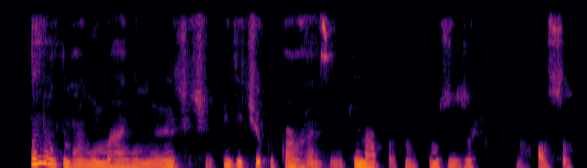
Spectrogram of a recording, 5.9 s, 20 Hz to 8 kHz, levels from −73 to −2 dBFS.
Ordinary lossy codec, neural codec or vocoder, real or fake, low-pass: none; autoencoder, 22.05 kHz, a latent of 192 numbers a frame, VITS, trained on one speaker; fake; 7.2 kHz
